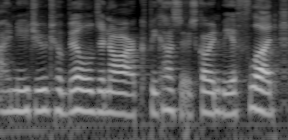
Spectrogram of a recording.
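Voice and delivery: low, soft booming God voice, understated; God's voice. Retold or imitated. God telling Steve Carell to build an ark, low and solemn. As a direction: play God commanding, deep and quiet. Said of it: "God is like".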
